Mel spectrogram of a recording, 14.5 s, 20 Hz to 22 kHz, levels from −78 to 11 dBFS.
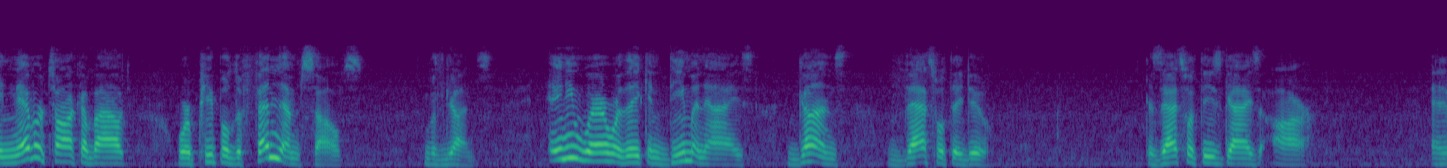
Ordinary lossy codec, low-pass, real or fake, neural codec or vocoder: AAC, 48 kbps; 7.2 kHz; fake; codec, 16 kHz, 16 kbps, FunCodec, trained on LibriTTS, 50 frames a second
